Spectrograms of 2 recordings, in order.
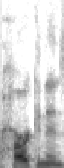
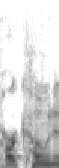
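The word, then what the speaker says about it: Harkonnen: see the the harcons you say harkonens or Harkins because I've always said harkonan and this movie's finally got me starting to say harkening uh I I say Harkin I um so I've had both versions of the audiobook the 93 George guidel version which has hard Conan but then I had the new one with Simon Vance the extended cast that says they say Harkin this is Harkin and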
